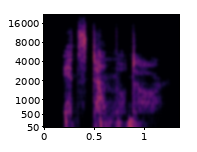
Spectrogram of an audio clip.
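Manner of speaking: sure, delighted, gleeful whisper. Retelling what a friend whispered to the speaker, imitating her gleeful whisper. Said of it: "very confidently and gleefully she whispers to me".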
